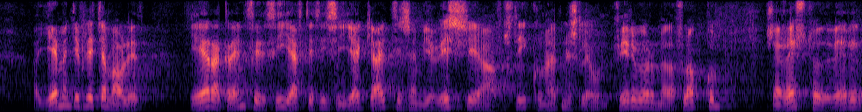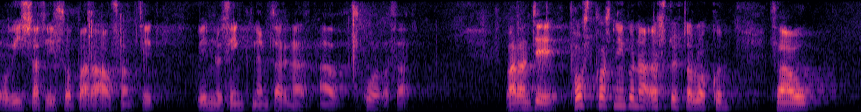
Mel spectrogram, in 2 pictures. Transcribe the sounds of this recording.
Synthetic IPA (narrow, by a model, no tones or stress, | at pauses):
a̰ðjɛmɪnt̪ɪflɪht̪jamaːwlɪ̰ð | cɛːɾakɾejnfɪɾɪɾ̥θiɛft̪ɪɾ̥θisɛmjɛɣca̰ːjt̪ɪsɛmjɛvɪsːɪa̰v̥st̪liːkʰʏmɛ̰pnɪslɛ̰ːɣʏ̰mfɪːɾɪvœːɾʏmɛ̰ða̰flœkːʏm | sɛmrejst̪hœvðʏvɛːɾɪðɔɣviːsaθisɔpa̰ːɾa̰a̰wfɾamt̪ʰɪl | vɪnːʏfiŋknɛmt̪aɾɪnːa̰ɾa̰ðskɔːða̰θa̰ð | vaɾðant̪ɪpʰɔwst̪̚kʰɔst̪niŋkʏnaʔœr̥st̪ʏht̪alɔːkʏmθaw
